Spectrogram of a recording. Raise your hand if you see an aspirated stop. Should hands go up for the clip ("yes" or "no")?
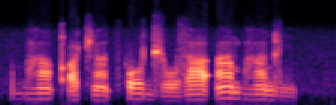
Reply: no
